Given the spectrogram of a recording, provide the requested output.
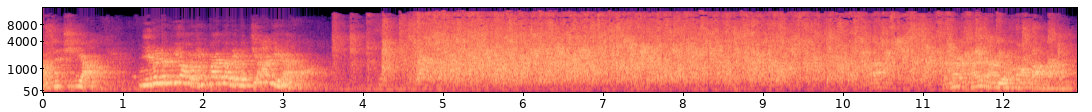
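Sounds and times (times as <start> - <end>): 
speech: 0.4 - 3.4, 11.7 - 12.9
audience applause: 4.1 - 12.9.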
